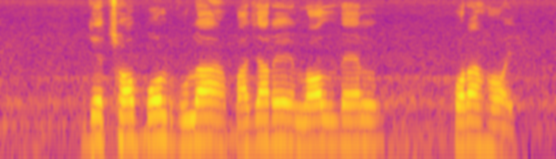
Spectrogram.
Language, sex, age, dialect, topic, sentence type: Bengali, male, 18-24, Jharkhandi, banking, statement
